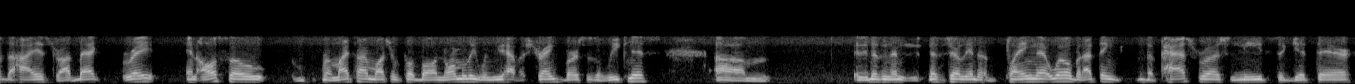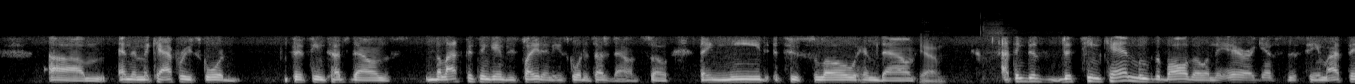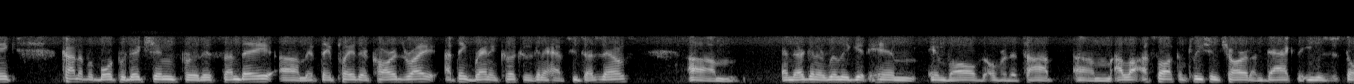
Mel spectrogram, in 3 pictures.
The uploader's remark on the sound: From South Korea to Texas, fans called.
